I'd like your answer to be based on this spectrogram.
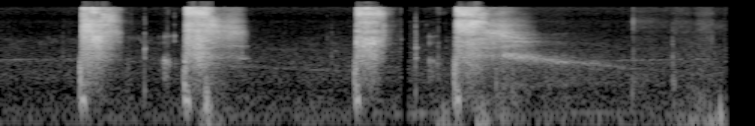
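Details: Male sneezer, part of a compilation of rapid sneezing attacks: four explosive sneezes in quick succession, the last trailing off into a falling voiced sound, a rapid sneezing fit.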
